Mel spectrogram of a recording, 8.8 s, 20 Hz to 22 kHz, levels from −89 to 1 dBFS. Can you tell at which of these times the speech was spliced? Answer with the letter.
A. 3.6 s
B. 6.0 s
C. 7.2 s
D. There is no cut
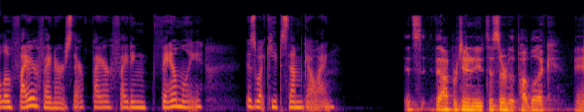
C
